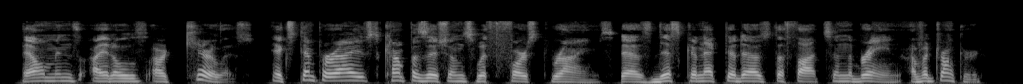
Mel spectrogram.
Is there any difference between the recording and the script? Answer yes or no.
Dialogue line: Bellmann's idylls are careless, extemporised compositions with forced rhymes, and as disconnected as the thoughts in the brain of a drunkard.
yes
